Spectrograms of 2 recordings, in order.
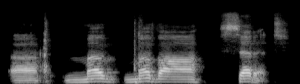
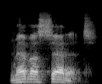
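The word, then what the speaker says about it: מְבַשֶּׂרֶת: The second to last syllable is where the accent goes, I believe. And so it's meva seret. Meva seret.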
